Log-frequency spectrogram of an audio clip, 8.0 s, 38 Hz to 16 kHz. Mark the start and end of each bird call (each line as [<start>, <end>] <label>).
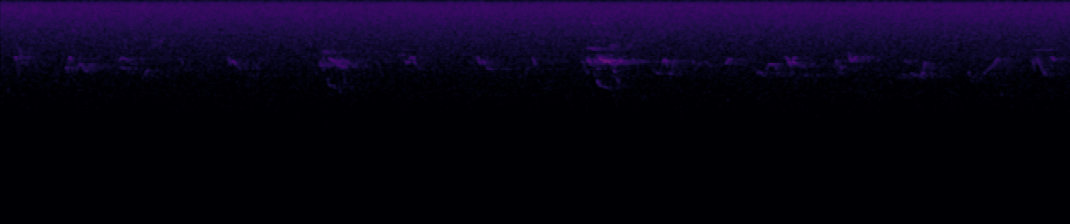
[0.00, 8.03] Black-headed Grosbeak (Pheucticus melanocephalus)
[1.96, 2.85] Northern Flicker (Colaptes auratus)
[3.96, 4.86] Northern Flicker (Colaptes auratus)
